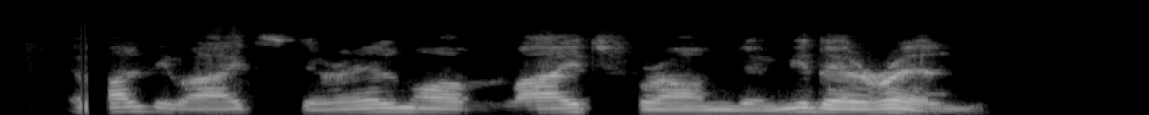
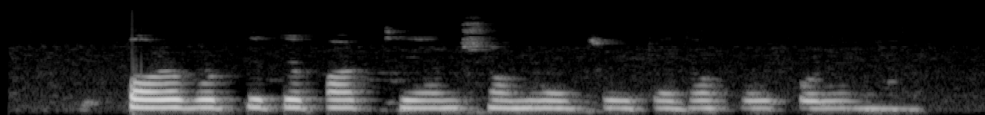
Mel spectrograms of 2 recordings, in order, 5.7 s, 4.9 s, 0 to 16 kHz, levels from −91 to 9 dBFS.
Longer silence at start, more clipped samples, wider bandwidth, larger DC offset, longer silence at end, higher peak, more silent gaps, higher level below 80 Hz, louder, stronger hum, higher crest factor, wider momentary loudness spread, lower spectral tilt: second, 0.35 s vs 0.65 s; neither; second, 5.2 kHz vs 6 kHz; neither; first, 0.9 s vs 0.35 s; second, -10 dBFS vs 0 dBFS; neither; about the same, -72 dBFS vs -68 dBFS; second, -30 LUFS vs -20 LUFS; neither; about the same, 20 dB vs 20 dB; second, 13 LU vs 16 LU; about the same, -9.5 dB/octave vs -8.5 dB/octave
